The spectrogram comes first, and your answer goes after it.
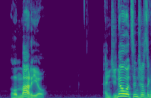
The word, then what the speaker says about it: Mario: to correct me but in Italian here would be Mario or Mario and you know what's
